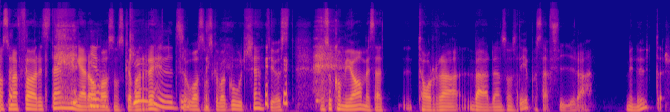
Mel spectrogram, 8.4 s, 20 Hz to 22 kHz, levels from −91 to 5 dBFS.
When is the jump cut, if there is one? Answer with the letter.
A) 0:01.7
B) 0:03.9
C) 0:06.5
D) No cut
C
